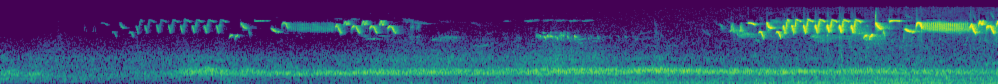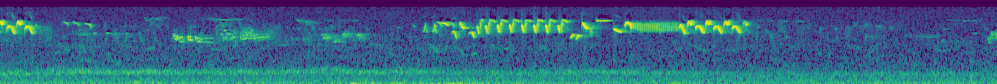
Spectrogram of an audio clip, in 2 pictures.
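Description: A small songbird singing: three bouts of high, rapid trilled phrases, each a few seconds long, with pauses of several seconds between them.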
